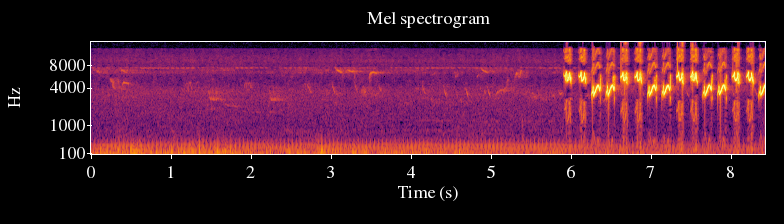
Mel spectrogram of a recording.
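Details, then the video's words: Gelatik batu, the cinereous tit, in a clear tutor recording: six seconds of low rumbling background, then a brisk, even run of alternating high and lower paired notes repeated over and over. "suara burung gelatik batu dengan variasi tembakan banyak yang nyari"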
